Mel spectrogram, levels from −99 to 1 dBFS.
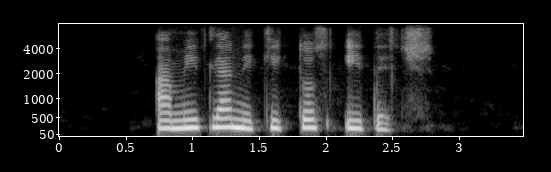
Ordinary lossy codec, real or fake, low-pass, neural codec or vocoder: Opus, 32 kbps; real; 7.2 kHz; none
